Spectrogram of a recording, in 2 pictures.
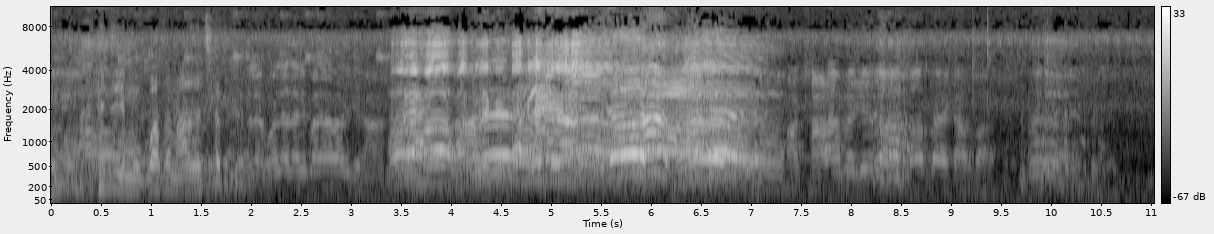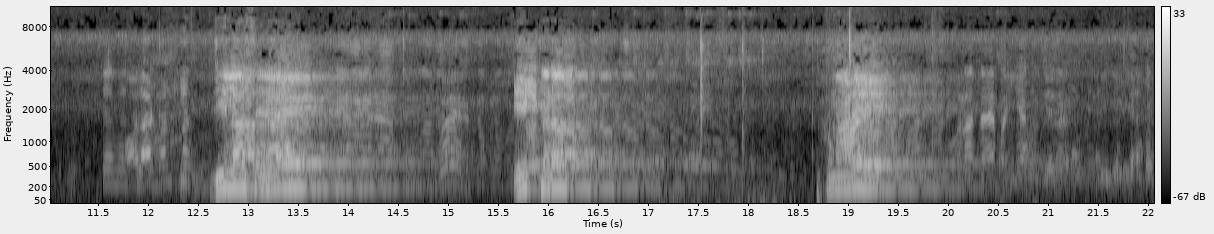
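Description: Young men call out to one another during the game.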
